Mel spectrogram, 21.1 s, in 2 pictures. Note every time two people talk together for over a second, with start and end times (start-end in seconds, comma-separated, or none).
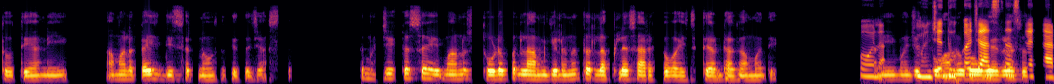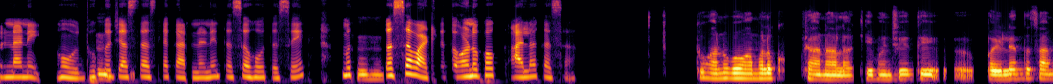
8.7-10.3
